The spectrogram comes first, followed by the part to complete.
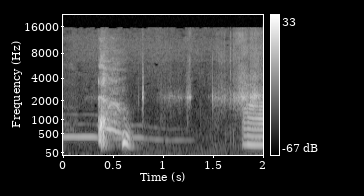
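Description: A person's single short cough about half a second in.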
